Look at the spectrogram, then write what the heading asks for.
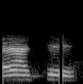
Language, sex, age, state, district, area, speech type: Bengali, female, 30-45, West Bengal, Uttar Dinajpur, rural, conversation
